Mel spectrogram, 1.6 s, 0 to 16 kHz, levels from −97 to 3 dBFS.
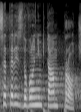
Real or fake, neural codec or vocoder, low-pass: real; none; 14.4 kHz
